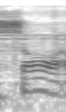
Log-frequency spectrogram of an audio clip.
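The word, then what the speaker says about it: さ: Um this is symbol is pronounced like s a in sardine. So it's a it's a saw and it's a a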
